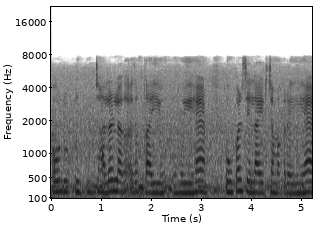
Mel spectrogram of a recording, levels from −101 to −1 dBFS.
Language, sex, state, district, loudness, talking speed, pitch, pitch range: Hindi, female, Uttar Pradesh, Shamli, -14 LUFS, 160 wpm, 200 Hz, 190-210 Hz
